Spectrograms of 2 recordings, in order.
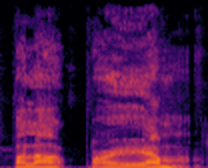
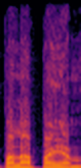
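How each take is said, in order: First: The consonant in payam is rolled. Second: The consonant in payam is a plain y. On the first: The speaker calls it right. "You have to roll the yeah" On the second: The speaker calls it wrong. "We used to say"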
